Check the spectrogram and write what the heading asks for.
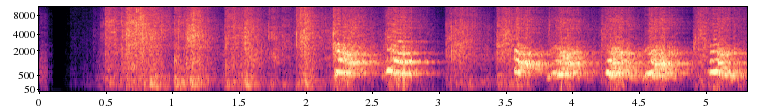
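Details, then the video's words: Barking dog hunting a deer around a garden: rapid, harsh barks repeated more than twice a second, strong and close, some rougher and some more ringing, following a brief silence at the start. "Dog stupid hunts a deer around garden so funny"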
